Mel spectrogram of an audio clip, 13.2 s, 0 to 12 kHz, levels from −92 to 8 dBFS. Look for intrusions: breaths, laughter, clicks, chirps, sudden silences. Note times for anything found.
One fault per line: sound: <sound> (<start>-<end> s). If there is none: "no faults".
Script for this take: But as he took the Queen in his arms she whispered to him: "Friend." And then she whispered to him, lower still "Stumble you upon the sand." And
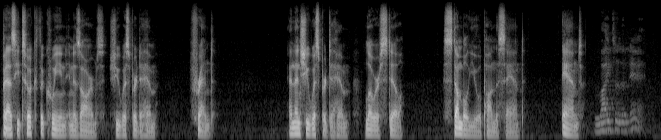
sound: sigh (11.9-12.9 s)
